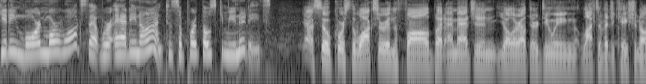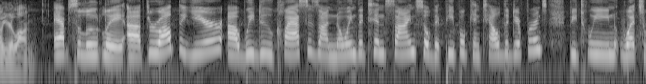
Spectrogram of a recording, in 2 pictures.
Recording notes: On-location at the 3rd annual Golden Valley Pride Festival.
